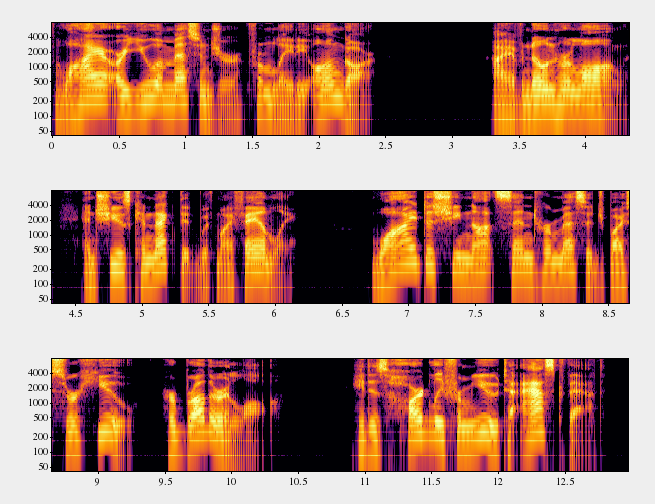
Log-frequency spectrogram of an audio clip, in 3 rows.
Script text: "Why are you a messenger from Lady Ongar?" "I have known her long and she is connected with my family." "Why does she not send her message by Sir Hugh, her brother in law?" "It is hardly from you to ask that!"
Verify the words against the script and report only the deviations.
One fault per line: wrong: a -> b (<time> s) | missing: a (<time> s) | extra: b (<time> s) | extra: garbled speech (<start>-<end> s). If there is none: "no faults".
no faults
